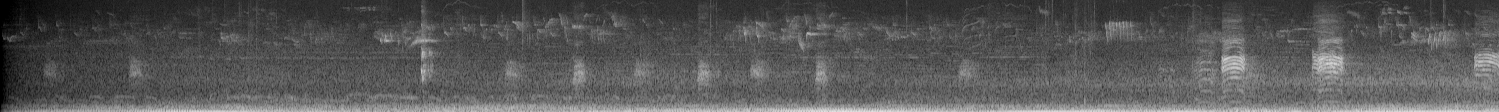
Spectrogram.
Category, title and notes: Soundscapes > Urban
A recording in a residential area.
ambience, birds, Field, recording, residential, traffic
